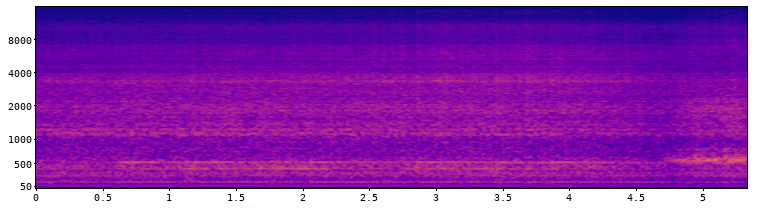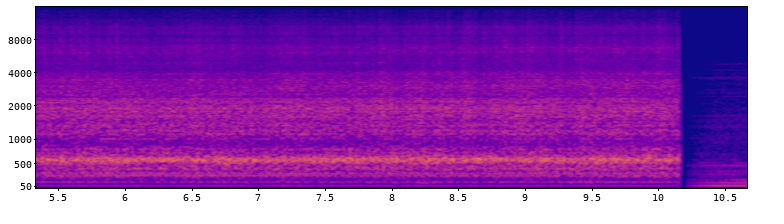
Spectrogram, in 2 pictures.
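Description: Electric countertop blender running steadily with a glass jar of thick milk mixture; about halfway through, its hum steps up in pitch and gets louder, and it cuts off suddenly near the end.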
